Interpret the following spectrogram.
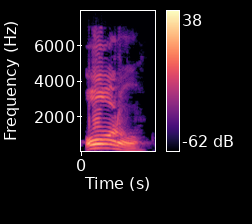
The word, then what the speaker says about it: oro: you look at it, you see oro, but how I pronounce it, how many native speakers is oro, kind of like a D instead of an R.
